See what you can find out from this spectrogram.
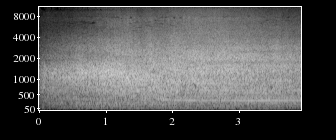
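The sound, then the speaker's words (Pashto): Road traffic on the Kalat–Quetta–Chaman national highway in Balochistan: a steady vehicle roar swells in at the start and holds, with a low, even engine hum running through the second half. “دا د کلات کوټي چمن ملي سړک دی چې اوس په دې سړک د ساتونو سفر په دقیقو کې تیریږي.”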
